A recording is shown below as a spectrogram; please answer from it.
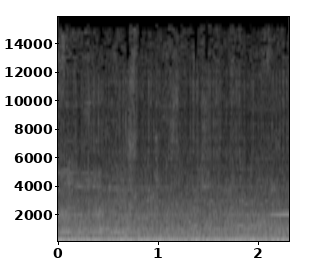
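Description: Steady roar inside the passenger cabin of a Boeing 737-800 in descent: its CFM56 turbofan engines and the airflow over the fuselage, deep and even throughout.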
